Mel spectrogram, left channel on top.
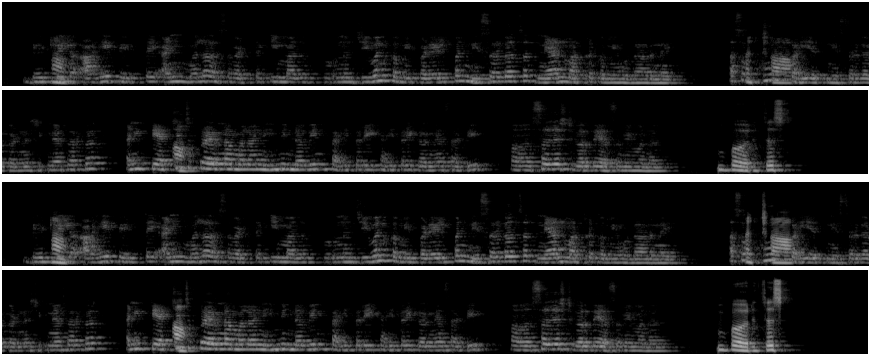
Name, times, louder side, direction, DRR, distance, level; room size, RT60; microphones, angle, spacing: voice 1, 0.2-6.7 7.3-9.6 9.9-13.4 13.8-15.3, equal, 20° right, -3 dB, 3.1 m, -39 dB
voice 2, 15.8-16.5, right 5 dB, 90° right, 13 dB, 0.7 m, -29 dB
11.0 x 5.3 x 4.3 m, 0.42 s
head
